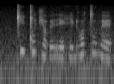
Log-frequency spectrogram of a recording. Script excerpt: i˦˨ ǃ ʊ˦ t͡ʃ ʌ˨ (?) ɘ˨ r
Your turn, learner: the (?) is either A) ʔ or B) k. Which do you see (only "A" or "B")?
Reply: A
